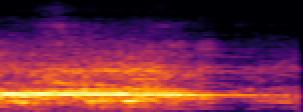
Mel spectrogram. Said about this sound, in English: oh, that's Mitch McConnell trying to talk. They booed him in Kentucky. They booed him. Now they're shouting, retire.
